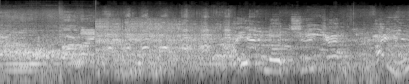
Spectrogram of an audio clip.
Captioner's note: laughing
